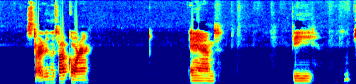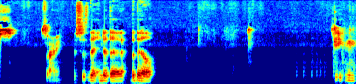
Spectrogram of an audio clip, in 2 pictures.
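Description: A young man talks casually close by, in short bursts.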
